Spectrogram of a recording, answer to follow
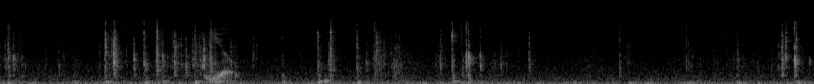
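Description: Computer keyboard keystrokes: irregular clicks in short runs as a line of code is typed.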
